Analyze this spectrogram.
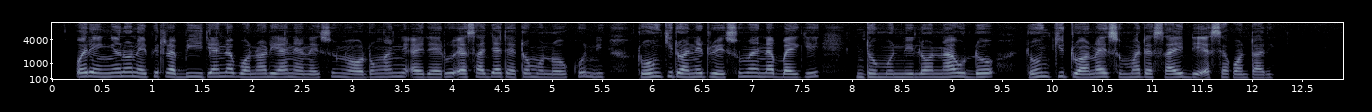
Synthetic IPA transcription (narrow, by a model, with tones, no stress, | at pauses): o˦ɾe˨ŋe˦no˦na˨i˨pi˦ta˨bi˦˨ti˦a˦nɛ˦bɔ˨no˦ɾi˦a˦n˨a˨na˨i˨su˦me˨ɔ˨tu˦ŋa˦ni˦ʔa˨i˨de˨ɾu˦ʔɛ˨sa˦d͡ʒa˦tɛ˨to˦mo˨no˨ku˦ni˨to˨˦ŋki˦tu˦a˨ne˦tu˨e˨su˦ma˦˨nɛ˦ba˨i˨ki˦n̩˨to˨mo˨ni˨lo˦na˦u˦do˦to˨˦ŋki˦twa˨na˦i˦su˨ma˦t̬ɛ˨sa˨i˦di˨ɛ˨sɛ˦kɔ˨nta˨ɾi˦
